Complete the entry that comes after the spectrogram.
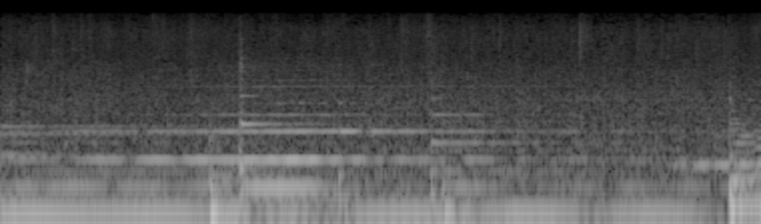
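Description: Steady rain falls continuously, a soft hiss of drops on a surface, with a low sustained humming tone running beneath it and a couple of brief louder knocks; no one speaks.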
